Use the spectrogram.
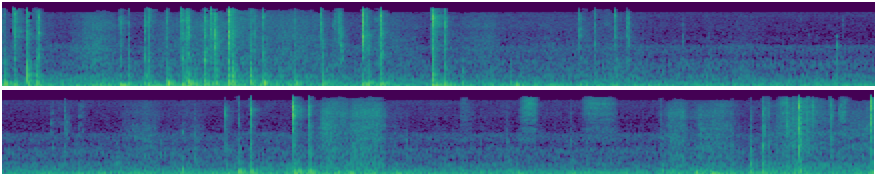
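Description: Long acrylic nails tap and click across the black plastic keys of a MacBook Pro set in an aluminum body, typing in bursts of short, sharp clicks with bright edges over a soft low thud. Dense flurries at the start and near the end bracket a quieter stretch of scattered taps in the middle.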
